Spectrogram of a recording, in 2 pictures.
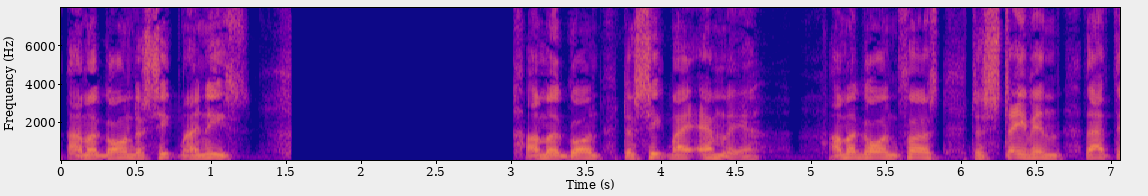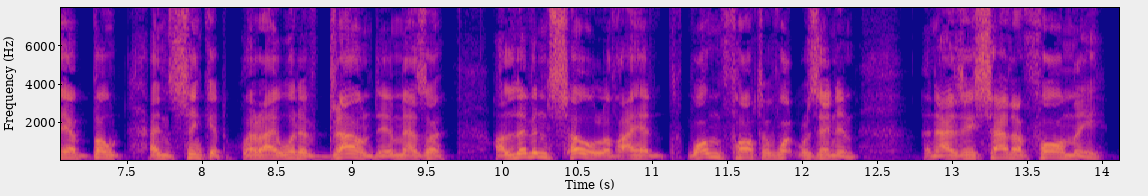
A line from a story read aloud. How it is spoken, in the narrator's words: he said wildly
